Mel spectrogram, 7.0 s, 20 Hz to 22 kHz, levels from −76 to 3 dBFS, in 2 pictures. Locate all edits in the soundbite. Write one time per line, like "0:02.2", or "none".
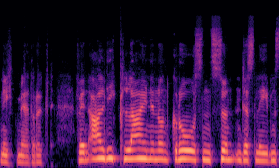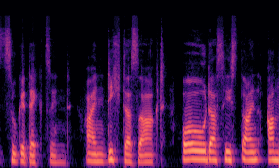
0:04.5
0:05.7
